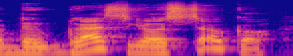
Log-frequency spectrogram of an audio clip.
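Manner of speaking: ordinary talk, nothing marked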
